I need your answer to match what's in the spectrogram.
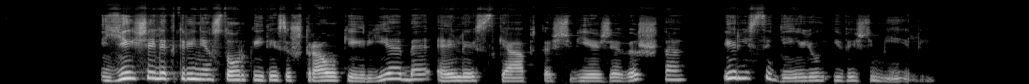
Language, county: Lithuanian, Marijampolė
